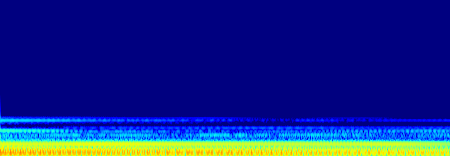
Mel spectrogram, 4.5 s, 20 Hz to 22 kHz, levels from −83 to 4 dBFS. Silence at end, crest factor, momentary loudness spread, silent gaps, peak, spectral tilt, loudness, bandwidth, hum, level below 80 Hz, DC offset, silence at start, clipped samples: 0 s; 12 dB; 4 LU; none; -12 dBFS; -17 dB/octave; -26 LUFS; 1 kHz; 60 Hz at -30 dBFS; -28 dBFS; under 0.1%; 0 s; under 0.1%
